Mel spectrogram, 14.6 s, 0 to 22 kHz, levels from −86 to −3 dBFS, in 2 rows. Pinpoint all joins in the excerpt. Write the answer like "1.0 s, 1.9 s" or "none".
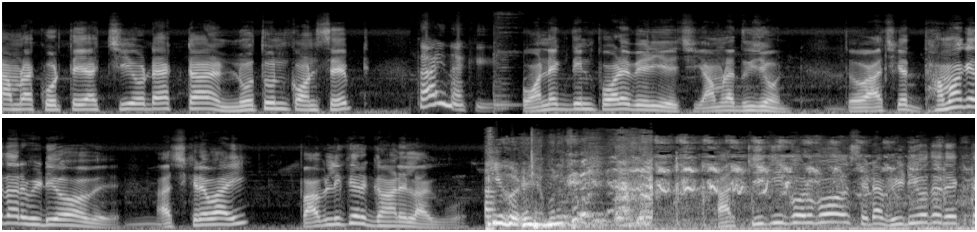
none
